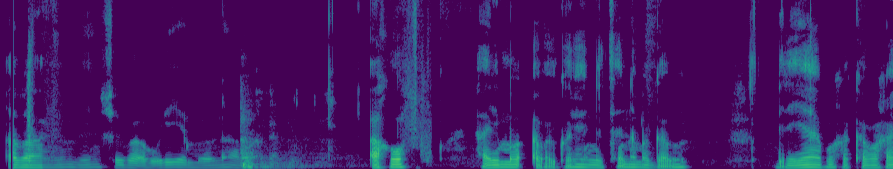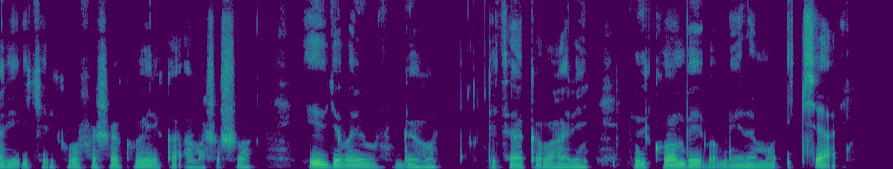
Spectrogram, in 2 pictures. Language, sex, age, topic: Kinyarwanda, male, 18-24, health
